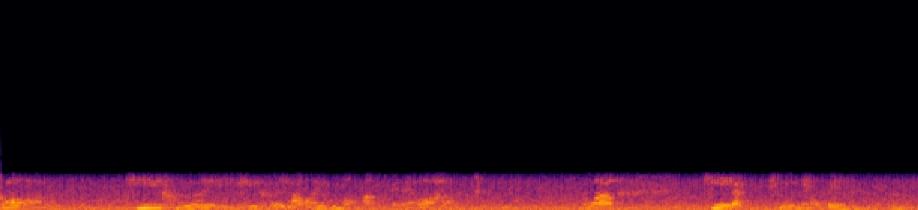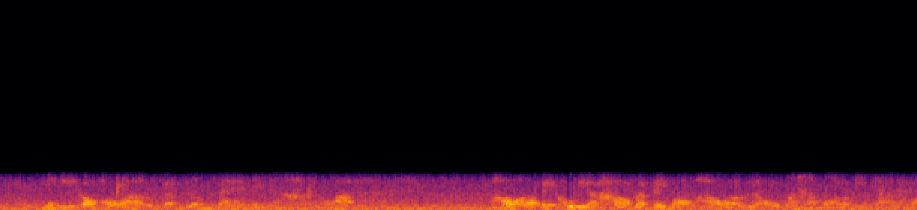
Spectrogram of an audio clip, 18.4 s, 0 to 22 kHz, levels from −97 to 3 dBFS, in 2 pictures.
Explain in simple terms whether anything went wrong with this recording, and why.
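Throughout the speech, the iLBC codec, a phone-call coder, has squeezed the sound. Nothing above about 3.7 kHz survives, giving a telephone tone. Unlike plain muffling, each slice (fitting 30 ms frames) is rebuilt separately, adding a plainly audible rough, synthetic edge.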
